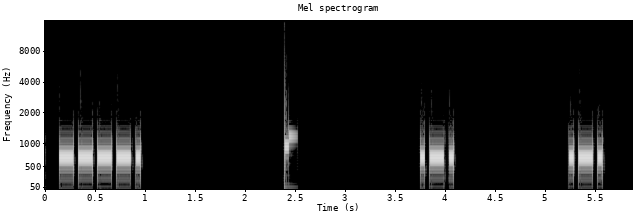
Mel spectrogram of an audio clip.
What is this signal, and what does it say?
Morse code, heard as a keyed tone, about 25 wpm, spaced as for 7 wpm, 700 Hz. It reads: 9 RR
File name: Top 90 QSO Elements - 8x Character Spacing - 25wpm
